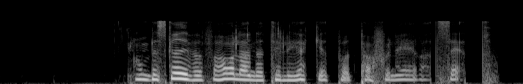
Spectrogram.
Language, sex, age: Swedish, female, 51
